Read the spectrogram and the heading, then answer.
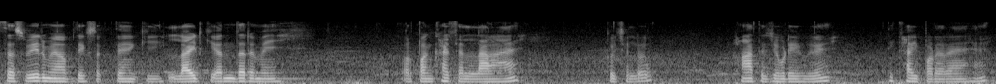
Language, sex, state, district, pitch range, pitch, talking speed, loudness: Hindi, male, Bihar, Madhepura, 125-140 Hz, 135 Hz, 155 wpm, -19 LUFS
